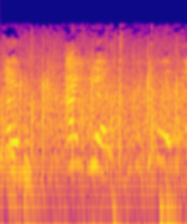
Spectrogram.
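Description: An audience at a political talk applauds speaker Paul Mason with a brief, uneven burst of clapping, mixed with scattered voices and murmurs.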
